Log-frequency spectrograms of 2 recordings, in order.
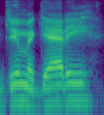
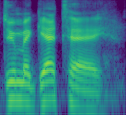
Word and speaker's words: Dumaguete: So instead of using my English accent, where I before would say Dumaguete, it's Dumaguete.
